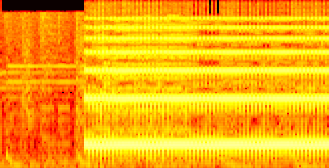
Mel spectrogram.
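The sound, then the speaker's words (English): A loud, steady electronic telephone tone kicks in after a half-second of faint background noise and holds unbroken to the end, as when a call rings out. No one speaks. “Okay, so I'm just ringing Mike now. Hopefully, and you should all hear that.”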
